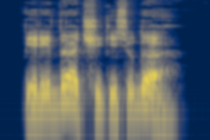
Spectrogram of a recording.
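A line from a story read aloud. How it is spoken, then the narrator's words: Peaceable demanding tone. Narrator (Russian): миролюбивым тоном потребовал Куай-Гон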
